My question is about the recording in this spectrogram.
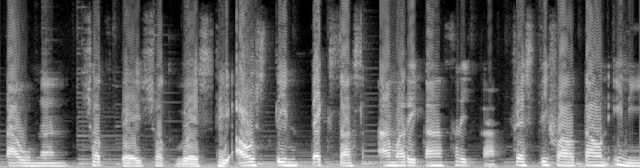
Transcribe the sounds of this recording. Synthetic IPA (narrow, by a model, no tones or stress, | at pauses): t̪aunansɔt̪̚b̥ɛjsɔt̪̚wɛsd̪̥i̤ʔaust̪int̪ɛksasʔameɾikasəɾikafɛst̪ifalt̪aʊnḭni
